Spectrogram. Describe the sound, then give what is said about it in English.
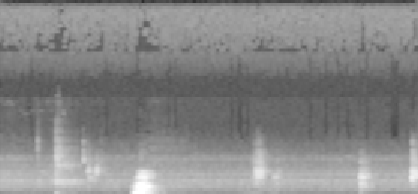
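A puppy being protective of its owner lets out one sharp, fairly loud bark midway, with a few faint, brief yips and snuffles scattered before and after against a quiet low hum; no one speaks. “Your puppy's being protective of you.”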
